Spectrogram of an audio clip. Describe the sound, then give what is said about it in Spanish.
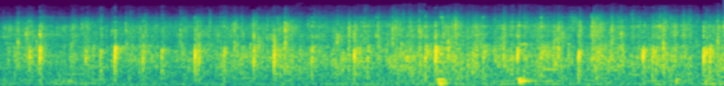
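Applause for a work team from a crowd: dense, steady clapping that stays even throughout with no break. “Y por eso les quiero pedir un fuerte aplauso para ustedes, que son este gran equipo de trabajo.”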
